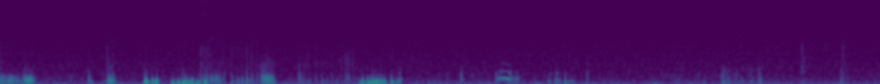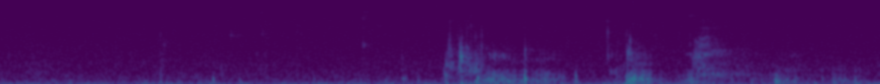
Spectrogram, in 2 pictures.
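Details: Adult's abdomen recorded after a gastroscopy with normal results, while drinking water: low gurgling and bubbling rumbles; ordinary bowel sounds.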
